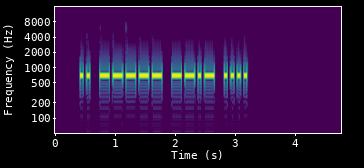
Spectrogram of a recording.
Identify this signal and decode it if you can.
Morse code, heard as a keyed tone, about 22 wpm, 700 Hz. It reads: I0QH
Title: DXCC-100 Call Signs - 4 Characters - Repeated 3x - 22wpm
